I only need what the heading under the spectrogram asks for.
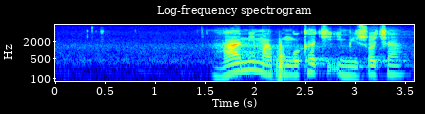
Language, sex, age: Venda, male, 25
